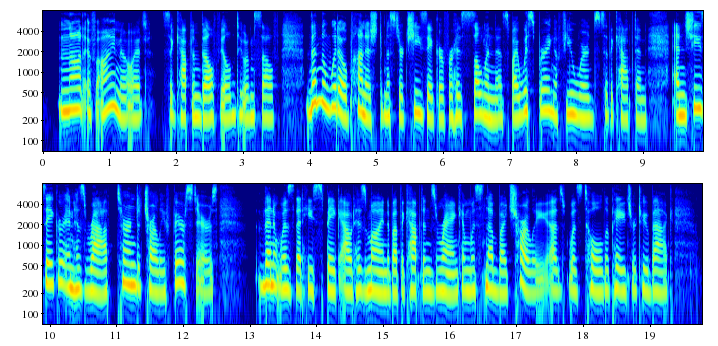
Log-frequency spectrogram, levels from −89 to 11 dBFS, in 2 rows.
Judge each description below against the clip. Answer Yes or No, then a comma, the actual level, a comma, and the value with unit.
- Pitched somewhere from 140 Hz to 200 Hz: No, high, 220 Hz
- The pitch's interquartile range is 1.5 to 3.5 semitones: Yes, average, 2.8 semitones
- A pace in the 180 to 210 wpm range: Yes, average, 190 wpm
